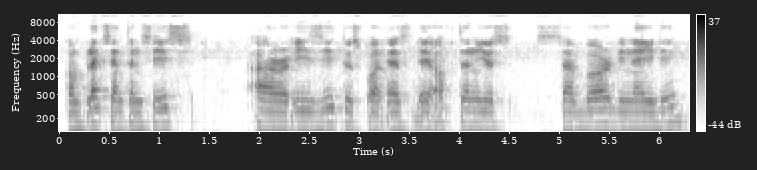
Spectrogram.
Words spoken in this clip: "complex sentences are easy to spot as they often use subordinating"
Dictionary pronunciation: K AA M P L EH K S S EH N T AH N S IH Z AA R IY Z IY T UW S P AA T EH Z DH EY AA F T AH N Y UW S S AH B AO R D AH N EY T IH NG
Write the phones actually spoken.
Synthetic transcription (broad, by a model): K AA M P L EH K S S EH N T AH N S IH S AA R IY Z IY T UW S P AA T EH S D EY AA F T AH N Y UW S S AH B AO R D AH N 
